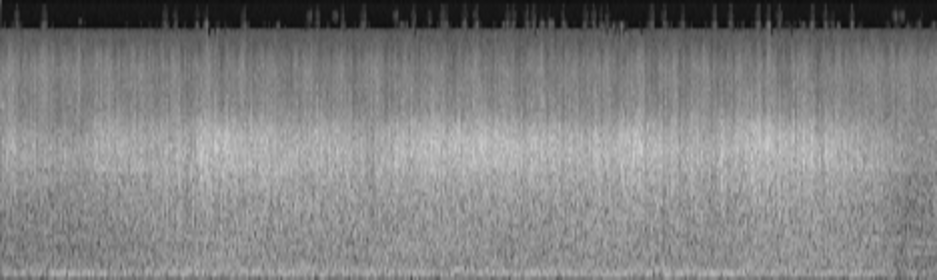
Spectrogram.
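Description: Bombs exploding during WWII air attacks on Sicily form a loud, continuous roaring rumble of blasts and debris that holds steady for several seconds without a break.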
